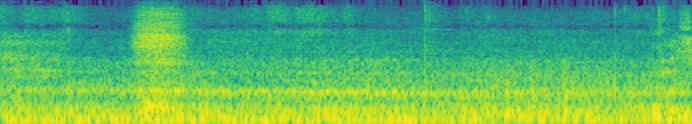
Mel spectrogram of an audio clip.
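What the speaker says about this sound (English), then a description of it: "There's a train going by." A train rumbles past at a steady distance beside a cemetery in Horsham, a continuous low roar with faint wheel noise and no talk.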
